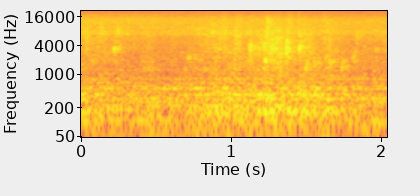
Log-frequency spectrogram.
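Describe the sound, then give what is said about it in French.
A shower runs with a steady, unbroken hiss of falling spray. It holds an even level throughout, with no talk. “Passer quelques minutes de plus sous la douche, dans la chaleur.”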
